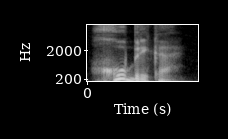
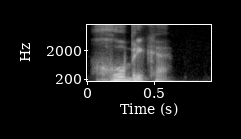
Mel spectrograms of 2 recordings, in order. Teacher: O erro de prosódia clássico e que se ouve o tempo todo é jogar a força logo no início, falando rubrica.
